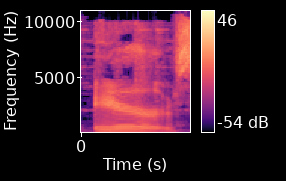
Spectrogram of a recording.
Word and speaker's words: heirs: pod and to his heirs this is our next word what is an air now if you notice the H is silent there so his heirs and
